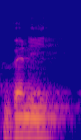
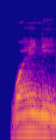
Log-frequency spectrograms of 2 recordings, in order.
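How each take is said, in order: First: The word begins with a v sound. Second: The word begins with a w sound.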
